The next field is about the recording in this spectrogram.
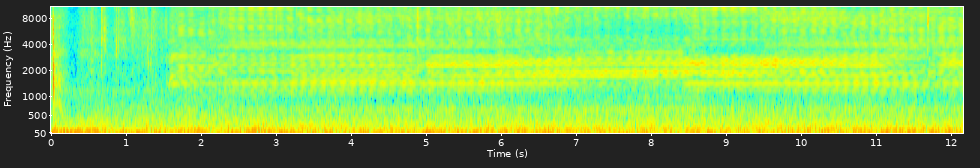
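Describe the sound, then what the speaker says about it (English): Electric clippers or a shaver buzz close and loud while a barber works on a flattop haircut in a barber shop. A few clicks at the start give way to a long, unbroken drone. "Okay, Nick, I'm gonna shave this here."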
